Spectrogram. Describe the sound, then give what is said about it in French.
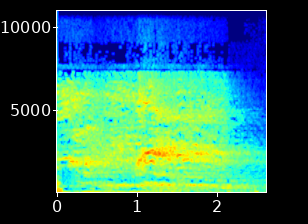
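A Bengal tiger cub, one of quadruplets in the nursery of the Fréjus zoo in France, cries while being bottle-fed by its keeper, in one long, shrill, raspy wail that holds steady for about three seconds, swelling slightly midway before easing off, with no talking over it. “Il pleure parce que je donne le biberon, mais comme il avale tellement vite, il s'entoure pas.”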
